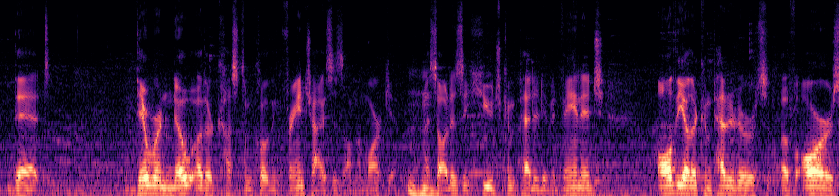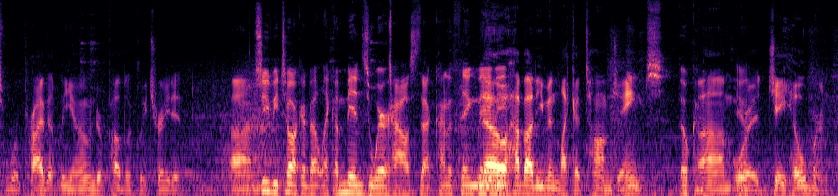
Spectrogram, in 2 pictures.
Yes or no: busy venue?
yes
